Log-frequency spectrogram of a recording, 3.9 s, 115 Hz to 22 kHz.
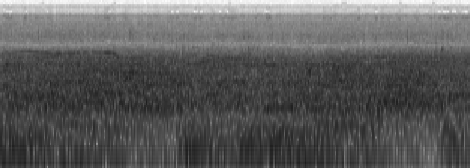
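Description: A roaring arena crowd cheers during a 1996 NBA game, Houston Rockets at San Antonio Spurs in San Antonio, a loud, sustained wash of voices rising behind the play.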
